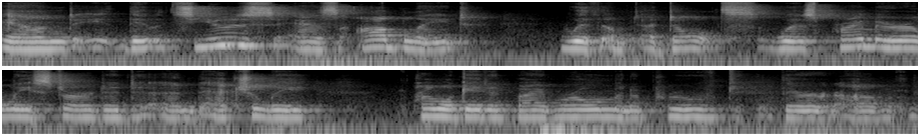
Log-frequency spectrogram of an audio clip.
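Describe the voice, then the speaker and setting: Amid noticeable background noise and audible room echo, a woman speaks at a very slow pace. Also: medium pitch for a woman, fairly even intonation. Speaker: Benedictine nun. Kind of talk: presentation to a group. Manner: halting, with filler words.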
